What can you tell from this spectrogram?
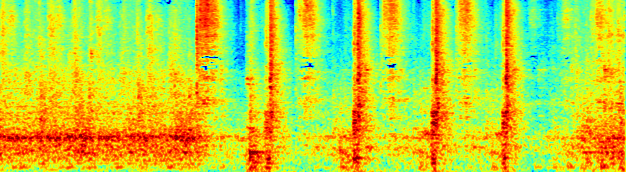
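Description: Pattin Brothers four-cycle oilfield engine running slowly, with a run of sharp firing beats about a second apart through the middle and a steady noise before and after.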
